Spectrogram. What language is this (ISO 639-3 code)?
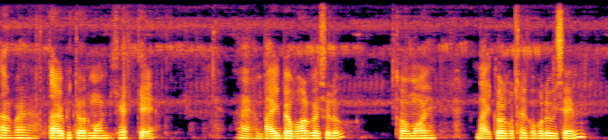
asm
